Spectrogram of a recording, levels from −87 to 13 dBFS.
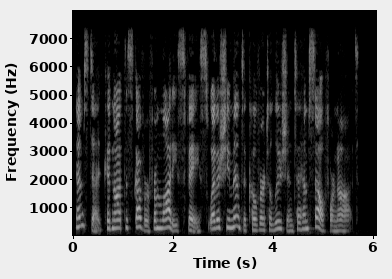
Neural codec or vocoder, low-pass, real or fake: none; 7.2 kHz; real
